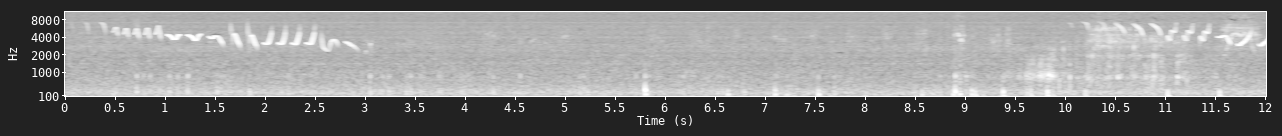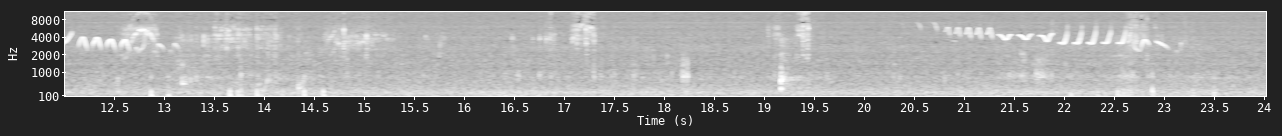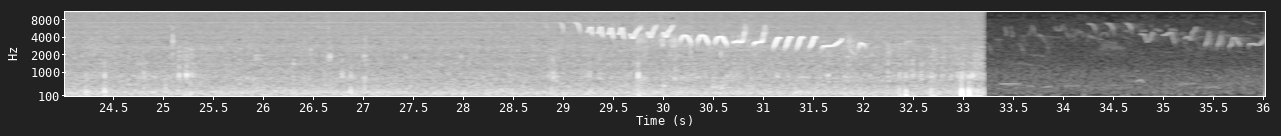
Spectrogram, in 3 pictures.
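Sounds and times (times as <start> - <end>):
small bird singing: 0.0 - 3.2, 6.3 - 15.8, 16.4 - 17.4, 20.4 - 23.4, 28.8 - 32.6.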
